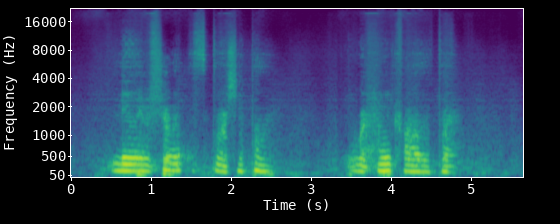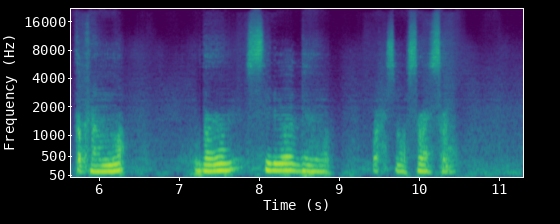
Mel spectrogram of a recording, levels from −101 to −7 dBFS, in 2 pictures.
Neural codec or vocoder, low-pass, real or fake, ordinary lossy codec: codec, 44.1 kHz, 0.9 kbps, DAC; none; fake; none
